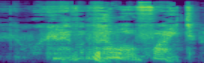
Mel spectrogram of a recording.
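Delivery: hushed mock-secret announcement; conspiratorial whisper. Host announcing the pillow fight date, conspiratorial whisper.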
